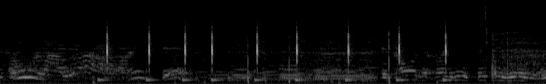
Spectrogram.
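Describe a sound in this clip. A phone keyboard clicks with quick, sharp taps.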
